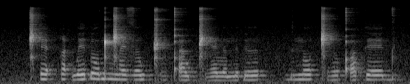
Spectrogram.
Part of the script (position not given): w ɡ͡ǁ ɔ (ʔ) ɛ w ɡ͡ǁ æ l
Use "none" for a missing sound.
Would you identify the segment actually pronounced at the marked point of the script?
qʼ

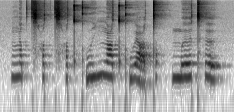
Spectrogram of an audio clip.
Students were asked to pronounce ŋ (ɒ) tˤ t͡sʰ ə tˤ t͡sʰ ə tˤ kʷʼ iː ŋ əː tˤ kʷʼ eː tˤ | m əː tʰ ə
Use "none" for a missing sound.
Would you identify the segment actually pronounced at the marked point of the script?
ɒ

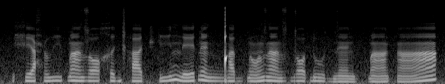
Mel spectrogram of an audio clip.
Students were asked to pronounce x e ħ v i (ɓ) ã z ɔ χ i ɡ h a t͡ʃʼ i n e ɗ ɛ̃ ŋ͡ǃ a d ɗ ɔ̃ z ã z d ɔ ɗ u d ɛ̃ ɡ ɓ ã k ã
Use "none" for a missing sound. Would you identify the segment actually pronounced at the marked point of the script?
ɓ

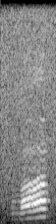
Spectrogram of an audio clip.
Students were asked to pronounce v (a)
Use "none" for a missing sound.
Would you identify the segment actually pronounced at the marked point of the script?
a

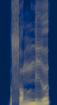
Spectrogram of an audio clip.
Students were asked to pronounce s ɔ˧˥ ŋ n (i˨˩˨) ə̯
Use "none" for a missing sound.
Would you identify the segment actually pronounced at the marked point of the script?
i˧˥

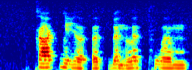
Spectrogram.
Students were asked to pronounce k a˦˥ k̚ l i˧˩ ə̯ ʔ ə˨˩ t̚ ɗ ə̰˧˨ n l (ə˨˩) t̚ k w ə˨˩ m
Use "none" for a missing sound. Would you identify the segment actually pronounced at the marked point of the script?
ə˦˥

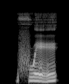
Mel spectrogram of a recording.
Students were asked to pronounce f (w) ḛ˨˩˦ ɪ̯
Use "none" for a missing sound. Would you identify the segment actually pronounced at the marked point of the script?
w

